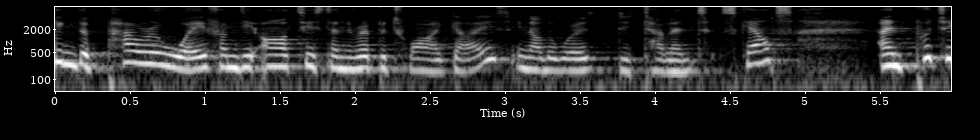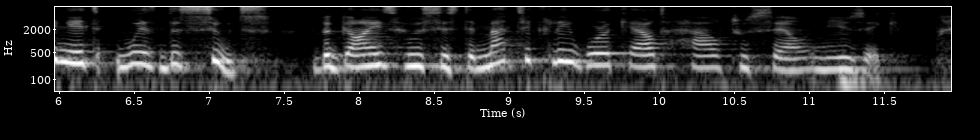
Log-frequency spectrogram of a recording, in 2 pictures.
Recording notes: This panel discussion was part of the Cambridge Festival of Ideas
